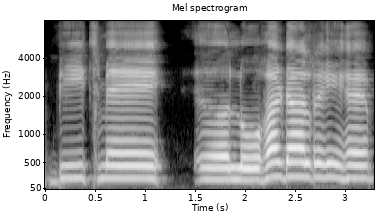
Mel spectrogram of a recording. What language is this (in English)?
Hindi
